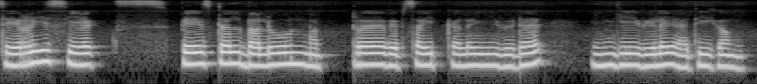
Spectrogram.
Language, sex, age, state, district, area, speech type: Tamil, male, 45-60, Tamil Nadu, Pudukkottai, rural, read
